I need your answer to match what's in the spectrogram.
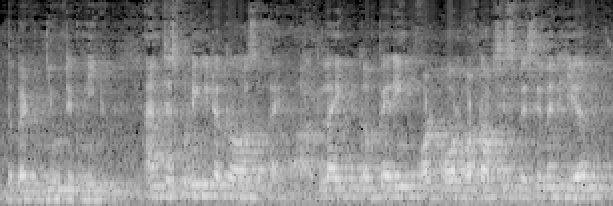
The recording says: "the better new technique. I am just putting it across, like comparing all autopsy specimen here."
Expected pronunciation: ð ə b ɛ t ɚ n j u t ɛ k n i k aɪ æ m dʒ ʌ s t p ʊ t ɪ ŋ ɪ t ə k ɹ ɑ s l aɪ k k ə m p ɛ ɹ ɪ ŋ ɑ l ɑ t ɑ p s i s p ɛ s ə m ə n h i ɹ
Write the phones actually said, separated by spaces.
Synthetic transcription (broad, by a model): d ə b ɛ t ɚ n j u t ɛ k n i k aɪ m dʒ ʌ s t p ʊ t ɪ ŋ ɪ t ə k ɹ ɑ s l aɪ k k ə m p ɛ ɹ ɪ ŋ ɑ l ɑ t ɑ p s i s p ɛ s ə m ə n h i ɹ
